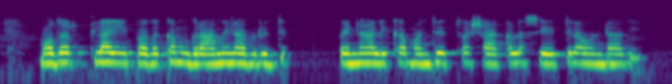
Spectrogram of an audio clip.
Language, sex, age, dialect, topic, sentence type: Telugu, female, 60-100, Southern, banking, statement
